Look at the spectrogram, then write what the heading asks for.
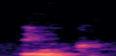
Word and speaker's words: Inc.: limited companies are abbreviated in their name as Inc. It is pronounced as Inc.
